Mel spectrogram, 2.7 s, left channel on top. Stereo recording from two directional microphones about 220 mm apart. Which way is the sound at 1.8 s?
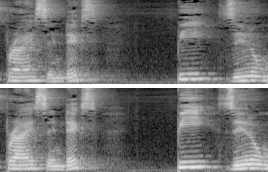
50° right (ahead or behind).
